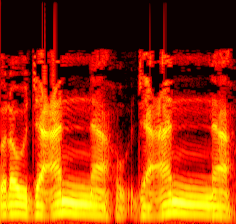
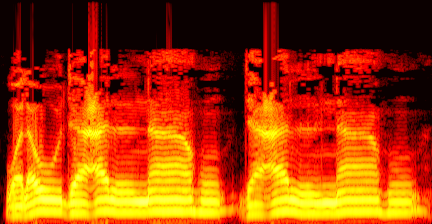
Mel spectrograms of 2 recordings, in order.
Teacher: والصحيح أن اللام تظهر لوحدها خالصة، والنون أيضا تظهر لوحدها خالصة دون إدغام · Shown in: second take · فتقرأ بهذا الشكل.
